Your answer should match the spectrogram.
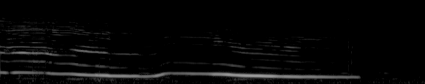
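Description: One long, drawn-out vocal sound lasting about four seconds, its pitch sliding slowly downward with a brief lift in the middle before it stops.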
